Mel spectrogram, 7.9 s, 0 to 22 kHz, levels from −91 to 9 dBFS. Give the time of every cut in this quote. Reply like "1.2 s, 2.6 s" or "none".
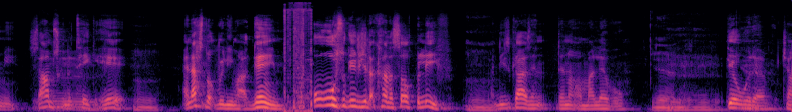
2.9 s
